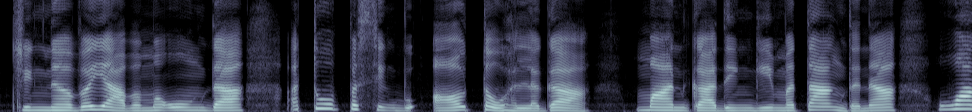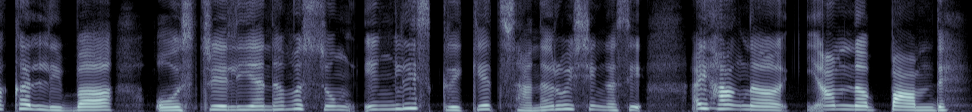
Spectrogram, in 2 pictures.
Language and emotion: Manipuri, disgusted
